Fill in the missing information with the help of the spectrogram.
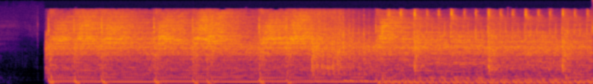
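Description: Loud, dense death-thrash metal music by a band from Seattle begins after a brief silence. A sharp snare drum cracks repeatedly through distorted guitars and rumbling low end, driving a fast, steady rhythm with no voices.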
